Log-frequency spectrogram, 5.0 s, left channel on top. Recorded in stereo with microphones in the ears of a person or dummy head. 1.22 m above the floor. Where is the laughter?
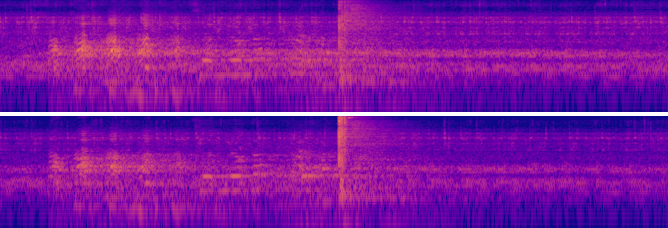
25° left (ahead or behind), 1.1 m; by 2.4 s 15° left (ahead or behind), 2.5 m.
